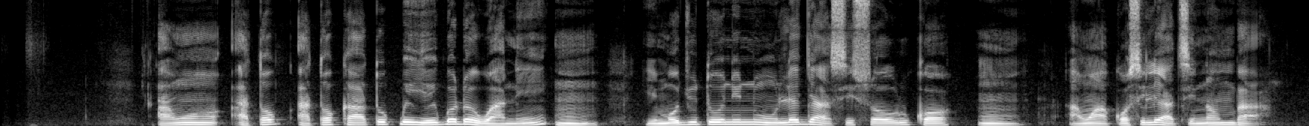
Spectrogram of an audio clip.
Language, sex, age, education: Yoruba, male, 15-29, tertiary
